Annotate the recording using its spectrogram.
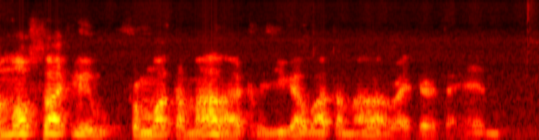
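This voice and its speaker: A man with an American accent speaks at a fairly quick pace in a fairly low pitch, with fairly even intonation, over noticeable background noise. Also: big swings in loudness. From Dominican Republic and Chicago. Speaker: panelist. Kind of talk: casual chat.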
